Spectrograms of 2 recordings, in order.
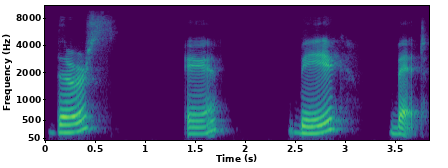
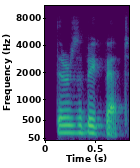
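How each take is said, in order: First: The words are said separately in a choppy way. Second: The words run together smoothly and fluently. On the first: "Está bien practicarlo así" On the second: "Es cómo vamos a pronunciar normalmente eso de manera fluida"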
